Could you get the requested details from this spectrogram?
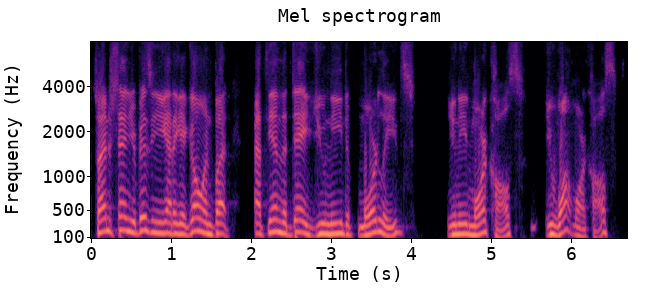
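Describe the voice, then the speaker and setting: A persistent sales coach role-plays a mock sales call pitch, sounding pushy and leaning on tag questions and casual, colloquial phrasing. His voice sits on the high side, is a little mellow, and moves fairly quickly. The sound is dry and close, with no room sound.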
